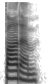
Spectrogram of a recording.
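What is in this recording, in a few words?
"bottom", English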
